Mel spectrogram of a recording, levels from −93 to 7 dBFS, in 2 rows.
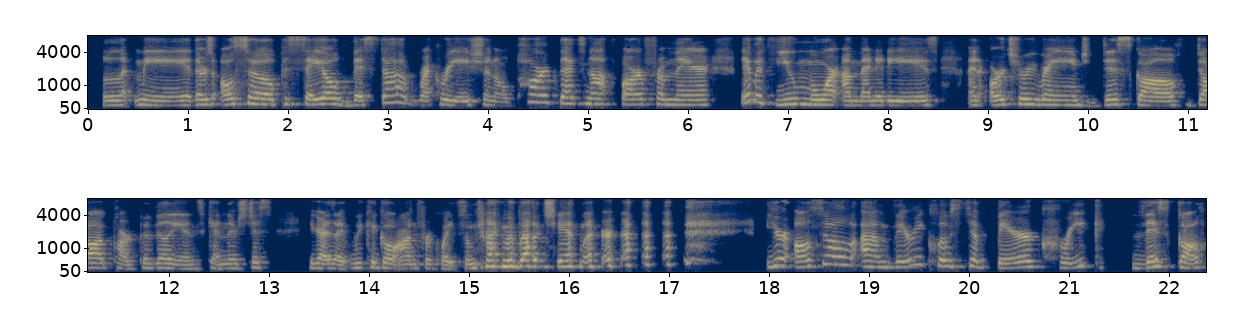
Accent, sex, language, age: American, female, English, 20-39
